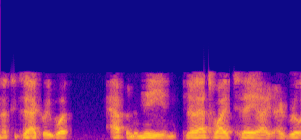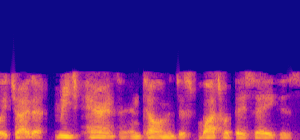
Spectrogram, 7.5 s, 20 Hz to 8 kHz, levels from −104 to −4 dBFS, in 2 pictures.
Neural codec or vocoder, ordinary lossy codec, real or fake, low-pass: codec, 16 kHz in and 24 kHz out, 1 kbps, XY-Tokenizer; AAC, 16 kbps; fake; 7.2 kHz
